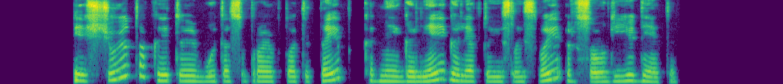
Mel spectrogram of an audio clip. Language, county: Lithuanian, Klaipėda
